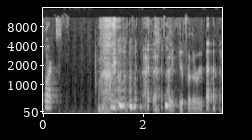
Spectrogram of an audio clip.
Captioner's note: people laughing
